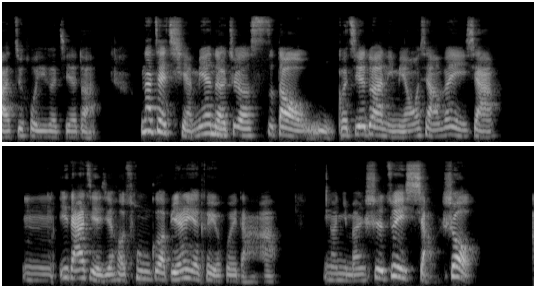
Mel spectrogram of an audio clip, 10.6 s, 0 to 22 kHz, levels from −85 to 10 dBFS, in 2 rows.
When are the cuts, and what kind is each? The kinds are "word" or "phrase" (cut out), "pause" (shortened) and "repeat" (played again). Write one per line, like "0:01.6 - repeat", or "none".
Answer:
none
